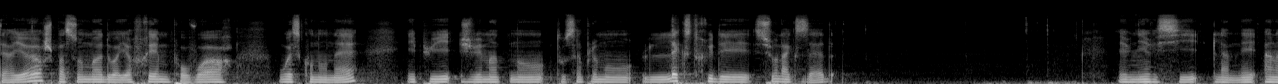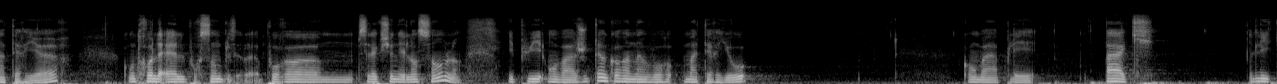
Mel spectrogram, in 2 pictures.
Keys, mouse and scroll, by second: 0.0-0.5 scroll up 1, 0.5 scroll down 2, 0.5 scroll down 2, 1.0-1.5 scroll up 3, 5.9 e, 7.7 click, 7.9 shift+middle click, 9.4 g, 11.9 click, 12.4 shift+middle click, 13.5 ctrl+l, 13.7-14.1 scroll down 3, 14.5 scroll down 4, 14.9-15.3 scroll up 5, 16.2 scroll down 1, 17.8 click, 21.1 click, 22.1 click.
